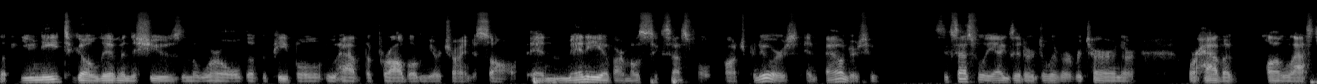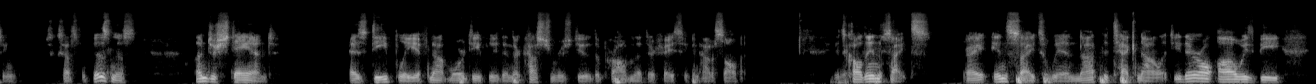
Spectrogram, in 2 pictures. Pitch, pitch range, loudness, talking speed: 95 Hz, 85-110 Hz, -27 LUFS, 180 wpm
